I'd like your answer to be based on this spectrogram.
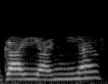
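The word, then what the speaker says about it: Gayana: My name is Guyana. G-A, it's spelled differently sometimes. Y-A-N-A. – Yeah. – Diana. – Hi, Diana. – Yeah, in English transliteration, but my true name is Guyana, so Gaia.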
